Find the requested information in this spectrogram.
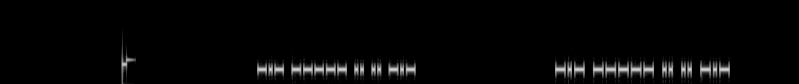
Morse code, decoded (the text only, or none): K0IIK K0IIK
